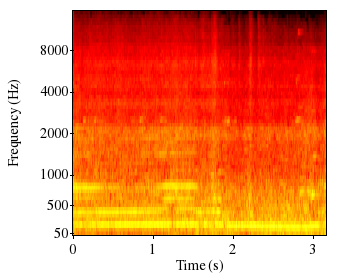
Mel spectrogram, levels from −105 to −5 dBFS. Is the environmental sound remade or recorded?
recorded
